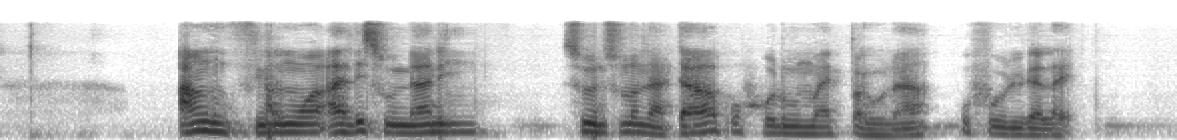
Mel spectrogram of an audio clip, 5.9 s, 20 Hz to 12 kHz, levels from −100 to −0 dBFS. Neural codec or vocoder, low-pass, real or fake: codec, 16 kHz, 0.8 kbps, ZipCodec; 7.2 kHz; fake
